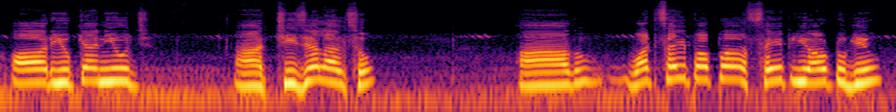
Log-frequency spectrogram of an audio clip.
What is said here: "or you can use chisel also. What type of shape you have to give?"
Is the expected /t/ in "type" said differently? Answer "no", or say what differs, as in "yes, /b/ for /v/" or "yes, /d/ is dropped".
yes, /s/ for /t/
